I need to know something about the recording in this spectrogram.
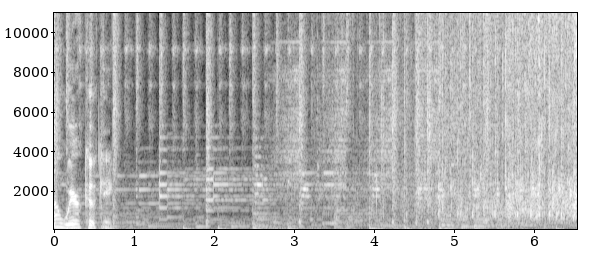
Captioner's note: audience applauding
